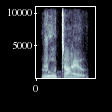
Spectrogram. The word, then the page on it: rutile: Indian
